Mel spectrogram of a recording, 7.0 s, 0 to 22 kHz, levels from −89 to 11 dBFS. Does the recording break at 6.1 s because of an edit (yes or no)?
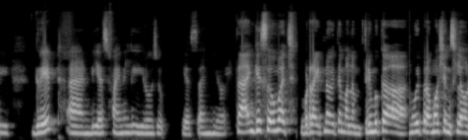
yes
